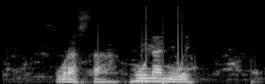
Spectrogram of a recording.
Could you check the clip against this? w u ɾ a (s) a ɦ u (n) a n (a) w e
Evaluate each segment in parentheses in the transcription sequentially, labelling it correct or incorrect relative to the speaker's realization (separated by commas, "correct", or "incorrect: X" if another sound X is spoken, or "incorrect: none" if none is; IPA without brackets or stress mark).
correct, correct, incorrect: i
